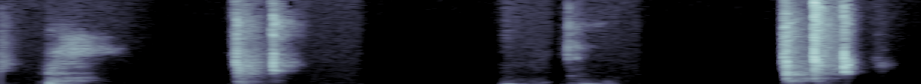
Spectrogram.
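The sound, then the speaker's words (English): Percentile dice rolled for a party luck roll in a game clatter in four short, sharp rattling bursts separated by brief silences, tumbling across a hard surface, with no one speaking. “So can you please roll me a percentage dice?”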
